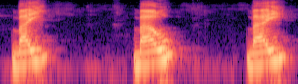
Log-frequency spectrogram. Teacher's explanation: حروف لین کو بغیر کھینچے بغیر جھٹکا دیے نرمی سے معروف پڑھیں گے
